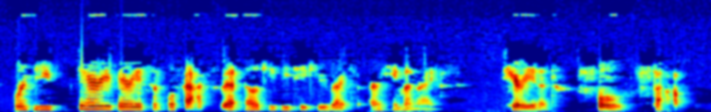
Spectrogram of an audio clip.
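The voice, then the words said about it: Emotional, slightly shaky voice. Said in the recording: “I'm getting a little emotional here”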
